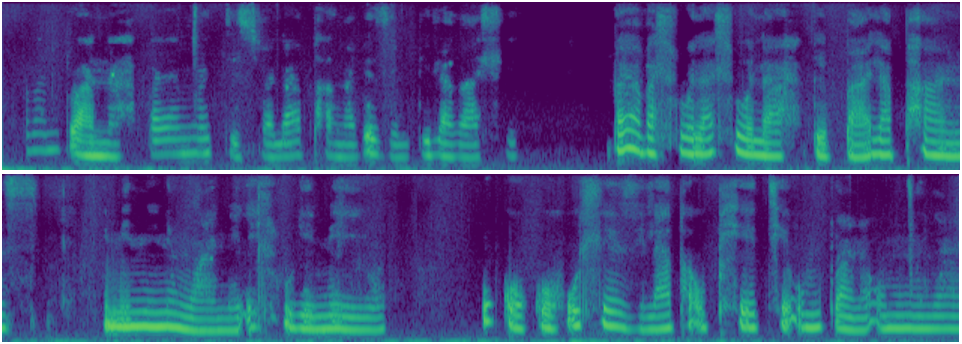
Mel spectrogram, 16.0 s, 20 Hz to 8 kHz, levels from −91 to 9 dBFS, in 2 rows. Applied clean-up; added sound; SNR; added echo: none; Crumpling, crinkling; 19 dB; none.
